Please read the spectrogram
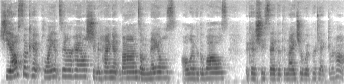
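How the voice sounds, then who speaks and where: A woman with an Appalachian accent, medium in pitch, fairly quick in pace, with ordinary pitch variation. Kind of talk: family ghost story told to camera.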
